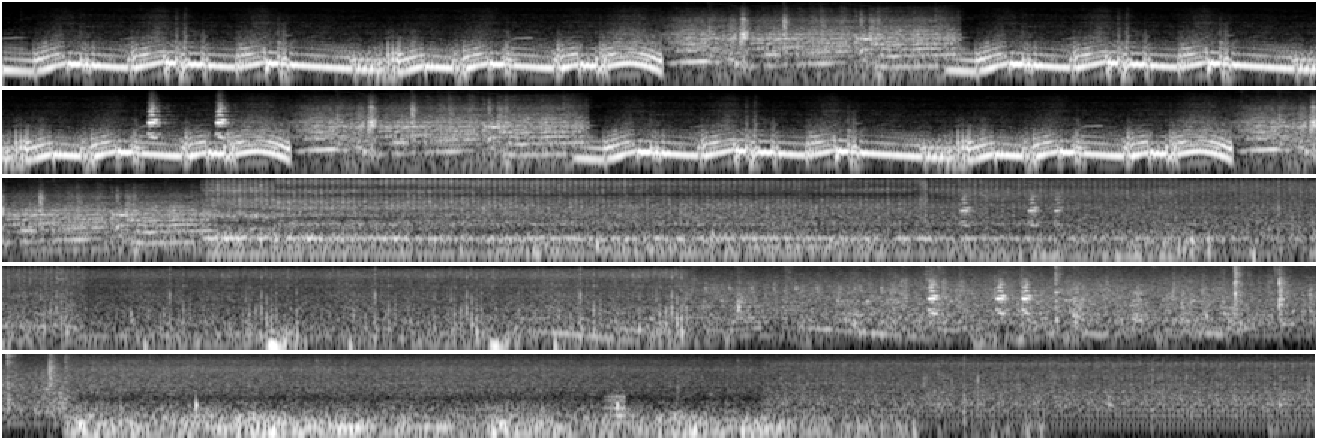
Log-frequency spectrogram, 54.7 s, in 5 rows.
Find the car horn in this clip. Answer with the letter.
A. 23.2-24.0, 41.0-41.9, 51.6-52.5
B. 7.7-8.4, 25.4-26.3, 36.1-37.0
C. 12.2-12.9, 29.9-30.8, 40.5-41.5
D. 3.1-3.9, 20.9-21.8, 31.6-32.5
C.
